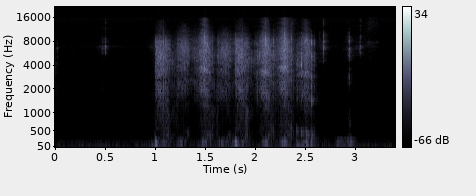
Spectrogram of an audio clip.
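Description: A character munches food in quick crunchy bites.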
